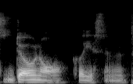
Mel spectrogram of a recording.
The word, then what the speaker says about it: Domhnall Gleeson: Also, most people don't know, but how do you say his name? Domhnall Gleeson? – I think it's Donal Gleeson.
